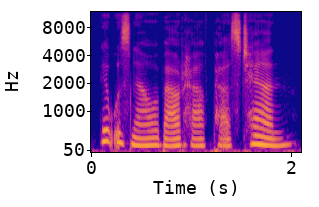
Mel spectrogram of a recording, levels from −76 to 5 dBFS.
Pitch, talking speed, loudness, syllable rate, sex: 185 Hz, 200 wpm, -16 LUFS, 4.2 syllables/s, female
